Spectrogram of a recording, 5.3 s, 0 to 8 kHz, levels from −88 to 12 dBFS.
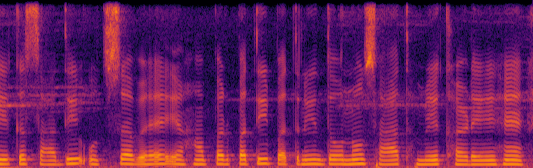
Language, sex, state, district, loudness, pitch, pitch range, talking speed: Hindi, female, Bihar, Muzaffarpur, -15 LUFS, 205 Hz, 195-210 Hz, 135 wpm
